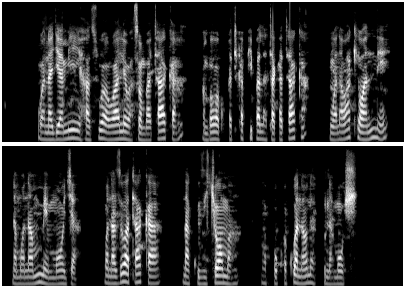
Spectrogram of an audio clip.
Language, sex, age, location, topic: Swahili, male, 18-24, Nakuru, health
